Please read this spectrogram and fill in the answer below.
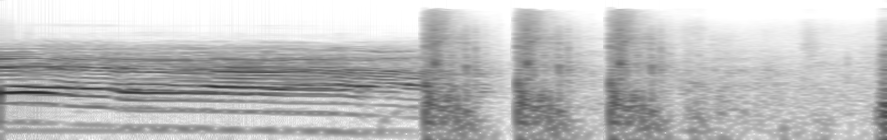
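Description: Men singing one long held final note that slides slowly down in pitch, then three loud sharp bangs about half a second apart.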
